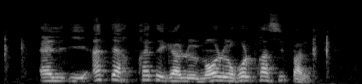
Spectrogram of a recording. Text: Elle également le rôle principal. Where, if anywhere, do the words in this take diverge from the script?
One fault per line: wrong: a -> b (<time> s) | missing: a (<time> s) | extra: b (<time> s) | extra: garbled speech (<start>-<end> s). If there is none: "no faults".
extra: y interprète (0.7 s)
